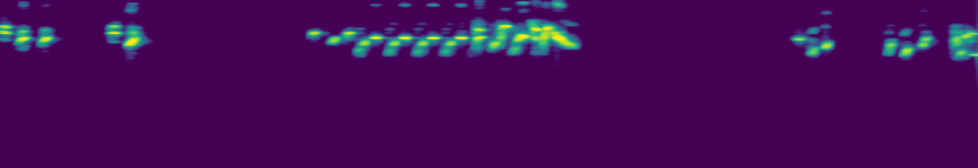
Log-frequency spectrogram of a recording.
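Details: Goldfinch in the Italian old-style song, giving scattered high chirps and then a short burst of rapid twittering and chattering notes, followed by more spaced single chirps.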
